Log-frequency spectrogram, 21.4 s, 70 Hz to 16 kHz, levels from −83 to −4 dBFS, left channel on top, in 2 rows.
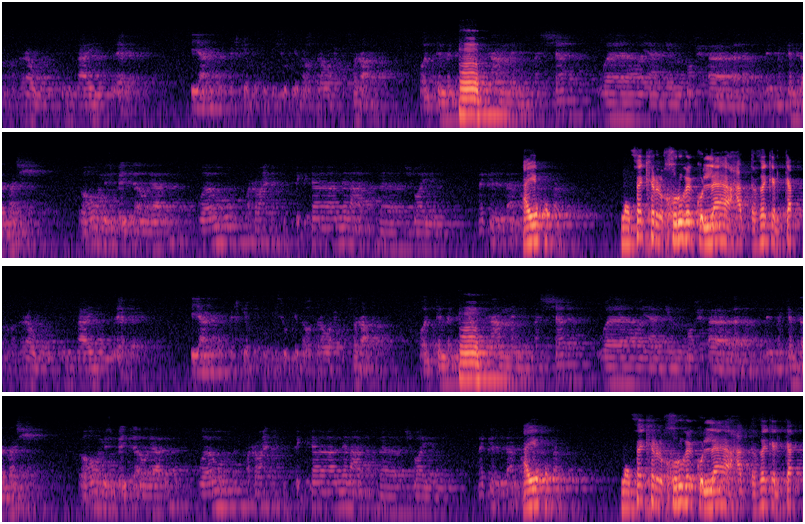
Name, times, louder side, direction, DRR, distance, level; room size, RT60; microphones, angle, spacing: voice 1, 0.0-1.9 2.5-5.0 5.6-7.6 7.9-11.2 11.7-13.0 13.3-16.5 17.0-18.1, equal, 10° right, -2 dB, 5.0 m, -44 dB
voice 2, 18.9-21.2, left 3 dB, 85° left, 12 dB, 1.4 m, -24 dB
29.5 x 22.5 x 6.7 m, 1.3 s
head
